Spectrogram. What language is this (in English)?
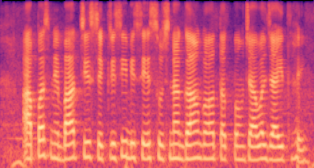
Magahi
